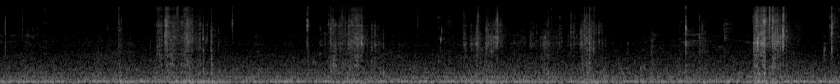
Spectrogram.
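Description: Close-miked chewing of a mouthful of sub sandwich with lettuce and pickles: soft, wet crunching chews at irregular intervals, the loudest cluster near the end. A low steady hum lies underneath.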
